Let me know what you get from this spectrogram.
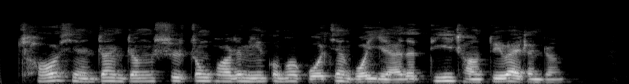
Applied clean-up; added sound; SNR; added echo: none; none; none; none.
